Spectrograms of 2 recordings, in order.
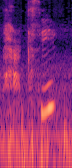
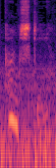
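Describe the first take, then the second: First: The word is said with a 'ks' sound. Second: The word is said with an 'nch' sound. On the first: The speaker calls it wrong. "it's spelled like Paxi, and that's how I pronounced it" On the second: The speaker calls it right. "correct pronunciation is a Punchki"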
